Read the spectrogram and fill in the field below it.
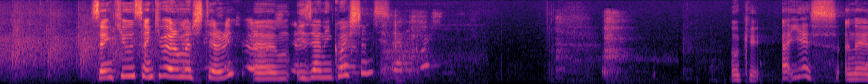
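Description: A young woman speaks animatedly through a microphone.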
